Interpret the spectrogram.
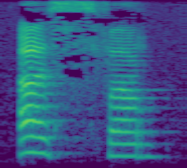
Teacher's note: یہاں پہ سین سیٹی والا لفظ ہے اسفر، را کو موٹا پڑھیں گے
